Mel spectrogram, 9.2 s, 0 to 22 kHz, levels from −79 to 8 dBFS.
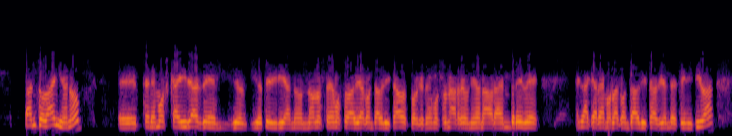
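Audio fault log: Nothing wrong turns up anywhere in this one, so there's nothing to log.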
